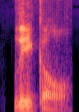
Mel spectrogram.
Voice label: "legal", American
